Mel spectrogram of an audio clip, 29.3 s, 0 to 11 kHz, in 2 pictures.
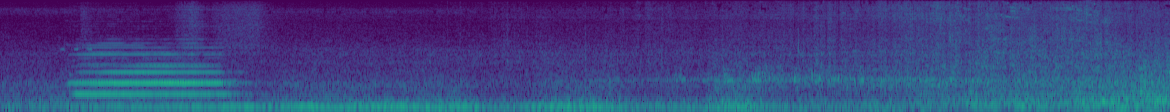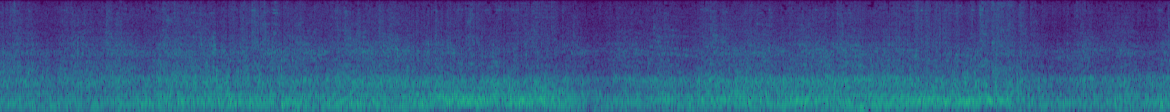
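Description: An ALCO-engined WDM-3D diesel locomotive blows its multi-note horn for about two seconds as it leaves the tunnel, over the low drone of its diesel engine. Then its passenger coaches run past with a steady rumble and rhythmic wheel clatter over the rail joints.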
